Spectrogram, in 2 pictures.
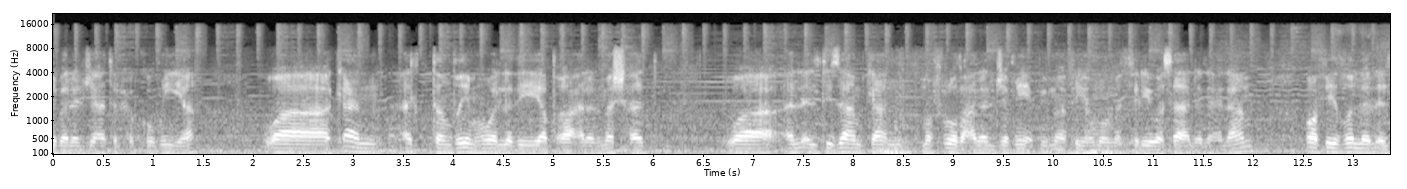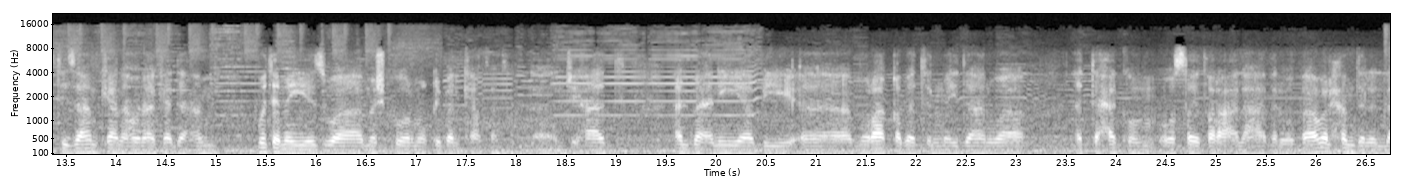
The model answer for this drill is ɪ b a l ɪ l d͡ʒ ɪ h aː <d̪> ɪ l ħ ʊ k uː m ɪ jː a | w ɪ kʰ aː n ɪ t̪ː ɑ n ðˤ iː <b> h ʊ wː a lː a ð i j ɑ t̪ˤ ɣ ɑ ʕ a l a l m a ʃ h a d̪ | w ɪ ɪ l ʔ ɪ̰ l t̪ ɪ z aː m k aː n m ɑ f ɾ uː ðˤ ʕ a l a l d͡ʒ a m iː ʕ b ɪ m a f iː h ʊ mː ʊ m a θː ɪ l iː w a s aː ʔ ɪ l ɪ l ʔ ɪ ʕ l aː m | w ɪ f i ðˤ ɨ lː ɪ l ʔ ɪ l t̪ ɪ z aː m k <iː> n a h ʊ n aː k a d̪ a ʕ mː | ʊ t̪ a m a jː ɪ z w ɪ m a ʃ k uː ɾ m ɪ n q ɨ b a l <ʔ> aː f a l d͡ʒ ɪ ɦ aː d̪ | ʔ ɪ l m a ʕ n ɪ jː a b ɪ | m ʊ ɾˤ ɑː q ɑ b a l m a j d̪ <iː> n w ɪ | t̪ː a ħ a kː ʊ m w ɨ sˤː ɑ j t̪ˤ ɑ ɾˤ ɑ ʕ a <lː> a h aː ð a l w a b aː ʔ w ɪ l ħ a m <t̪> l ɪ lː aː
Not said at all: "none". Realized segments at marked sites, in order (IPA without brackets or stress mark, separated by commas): t̪, m, aː, k, aː, l, d̪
